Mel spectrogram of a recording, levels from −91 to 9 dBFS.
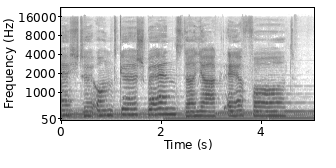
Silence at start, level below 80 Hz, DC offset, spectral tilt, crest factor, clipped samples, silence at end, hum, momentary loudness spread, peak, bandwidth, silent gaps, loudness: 0 s; -38 dBFS; under 0.1%; -5 dB/octave; 18 dB; under 0.1%; 0 s; none; 5 LU; -4 dBFS; 17 kHz; none; -22 LUFS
